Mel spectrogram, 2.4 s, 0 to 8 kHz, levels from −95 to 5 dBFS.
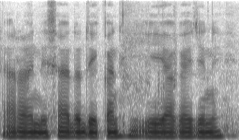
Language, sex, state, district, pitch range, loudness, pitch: Chakma, male, Tripura, West Tripura, 90-95 Hz, -16 LUFS, 90 Hz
